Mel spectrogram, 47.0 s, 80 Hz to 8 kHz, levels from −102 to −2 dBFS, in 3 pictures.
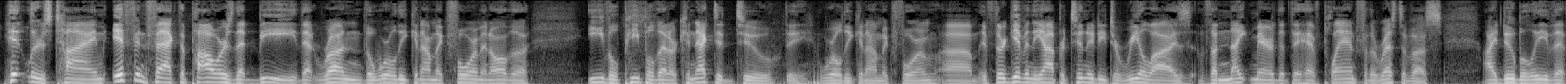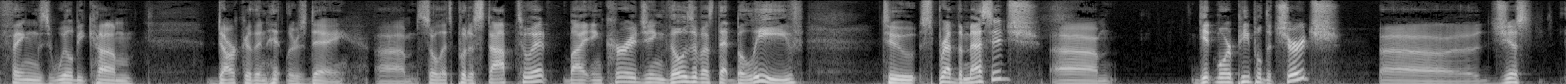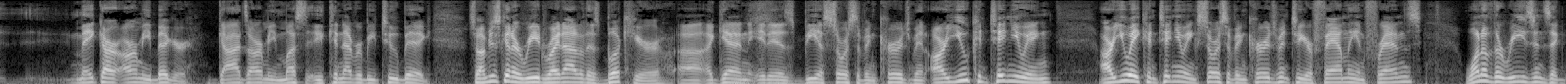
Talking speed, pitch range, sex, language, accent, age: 180 wpm, 105-145 Hz, male, English, American, 40-59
